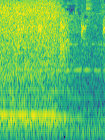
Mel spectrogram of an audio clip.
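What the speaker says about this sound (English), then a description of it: "Is it the dulcet tones of a steam locomotive up the front?" Steady broadband hiss from a steam locomotive at the head of a Tasmanian passenger train, loud and continuous with a faint tonal whine running through it, alone without voices.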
